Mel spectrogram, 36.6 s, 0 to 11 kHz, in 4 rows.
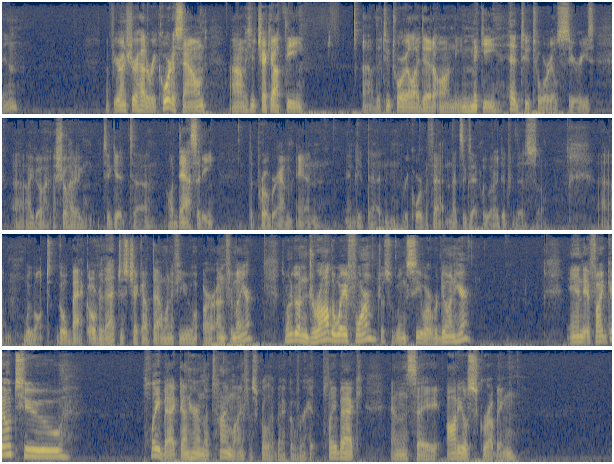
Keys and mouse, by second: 0.8 click, 1.6 click, 2.4 middle click, 9.2-10.8 drag, 10.8 click, 12.1 middle click, 14.0-17.2 drag, 23.0-24.8 drag, 24.8 middle click, 26.0-27.4 drag, 30.3-31.7 middle drag, 32.1-34.0 drag, 35.1-36.6 drag.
